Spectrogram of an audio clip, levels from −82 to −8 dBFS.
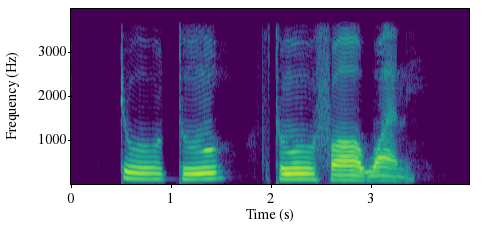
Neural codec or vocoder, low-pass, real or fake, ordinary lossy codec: codec, 16 kHz, 0.5 kbps, X-Codec, HuBERT features, trained on balanced general audio; 3.6 kHz; fake; none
